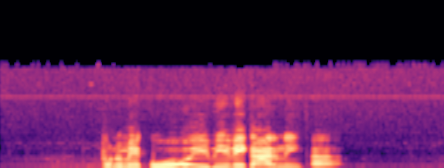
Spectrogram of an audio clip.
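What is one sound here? An elderly man reads out in a slow, singing voice close by.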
